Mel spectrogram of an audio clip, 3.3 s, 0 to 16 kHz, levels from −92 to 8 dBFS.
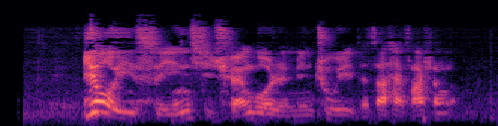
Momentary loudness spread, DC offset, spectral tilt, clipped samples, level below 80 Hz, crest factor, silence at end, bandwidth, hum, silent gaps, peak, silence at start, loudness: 16 LU; under 0.1%; -1 dB/octave; under 0.1%; -84 dBFS; 22 dB; 0.3 s; 10 kHz; none; none; -4 dBFS; 0.55 s; -24 LUFS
